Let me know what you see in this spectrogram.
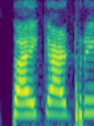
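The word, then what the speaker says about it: psychiatry: Spelling जरूर देख लीजिएगा। सोचते हैं हम एस से बनेगी पर पी से बनती है। पी के बाद जब भी एस लिखा जाता है स्पेलिंग में साइलेंट हो जाता है।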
